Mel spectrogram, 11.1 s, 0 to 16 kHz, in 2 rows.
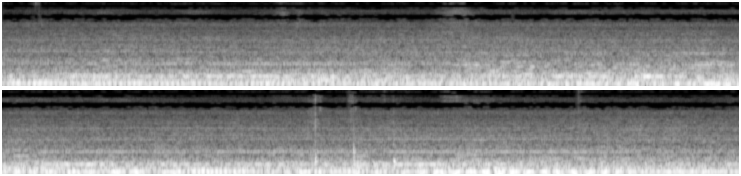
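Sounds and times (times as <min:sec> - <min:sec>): faint steady tones: 0:00.0 - 0:11.0
steady low rumble: 0:00.0 - 0:11.0.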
